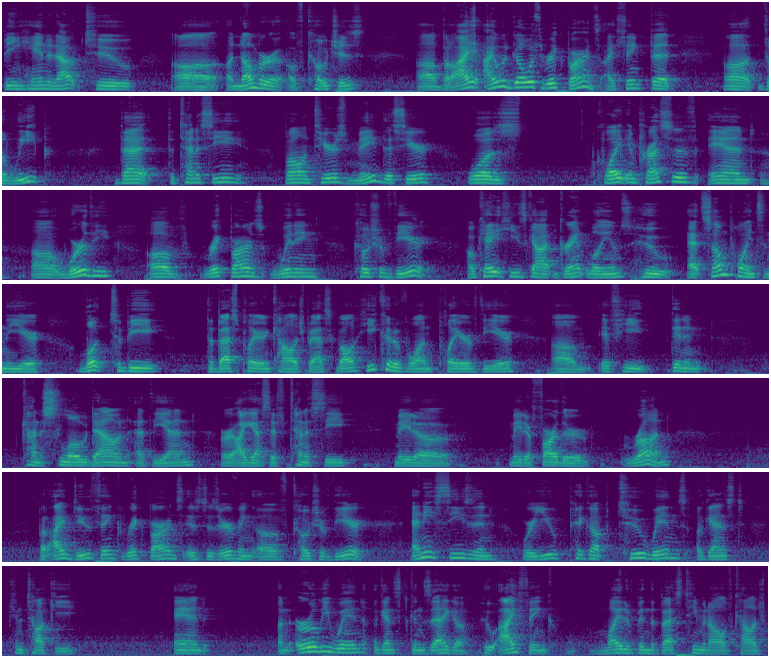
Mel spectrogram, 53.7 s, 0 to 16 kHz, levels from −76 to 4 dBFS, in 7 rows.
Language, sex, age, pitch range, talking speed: English, male, 20-39, 115-145 Hz, 155 wpm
